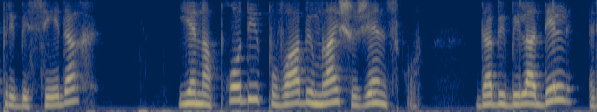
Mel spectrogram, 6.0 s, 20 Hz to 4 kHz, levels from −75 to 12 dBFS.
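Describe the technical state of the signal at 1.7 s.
At 1.7 s the speech is intact, carried cleanly through the WebRTC call path with no fault present, its content stopping at 4 kHz as the narrowband G.711 A-law codec allows.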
